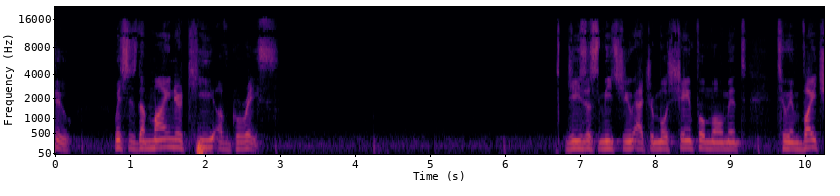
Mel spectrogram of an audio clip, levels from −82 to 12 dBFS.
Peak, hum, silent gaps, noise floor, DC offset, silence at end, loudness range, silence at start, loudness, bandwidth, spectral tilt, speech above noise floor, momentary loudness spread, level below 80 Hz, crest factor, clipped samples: -18 dBFS; none; none; -68 dBFS; under 0.1%; 0 s; 9 LU; 0 s; -38 LUFS; 16 kHz; -4.5 dB/octave; 30 dB; 11 LU; -56 dBFS; 22 dB; under 0.1%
